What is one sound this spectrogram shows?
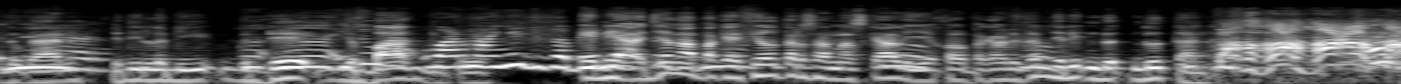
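A young man talks close by in a relaxed voice.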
